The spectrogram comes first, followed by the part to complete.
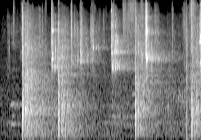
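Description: Tennis rally on an indoor hard court: the serve is struck about half a second in, followed by three more sharp racket hits on the ball over the next few seconds, each with a short echo in the arena.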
